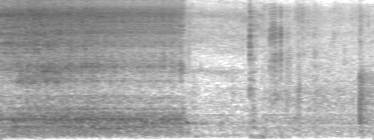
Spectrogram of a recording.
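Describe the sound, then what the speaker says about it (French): Water pours into a cooking pan of red wine, a loud rushing hiss that cuts off abruptly partway through, followed by a few soft knocks and clinks in the quieter pan. "Je vais rajouter un petit peu d'eau."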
